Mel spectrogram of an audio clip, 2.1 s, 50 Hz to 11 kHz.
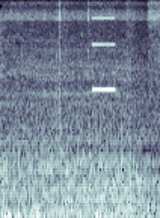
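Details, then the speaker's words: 12,000 BTU Midea Duo portable inverter air conditioner in a minivan, running on 120 VAC from an inverter: over a steady low rumble, one short high-pitched beep of about a third of a second as the power button is acknowledged at shutdown. "And there again, I powered it there, but I didn't hear the beep, and I like hearing the beep."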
